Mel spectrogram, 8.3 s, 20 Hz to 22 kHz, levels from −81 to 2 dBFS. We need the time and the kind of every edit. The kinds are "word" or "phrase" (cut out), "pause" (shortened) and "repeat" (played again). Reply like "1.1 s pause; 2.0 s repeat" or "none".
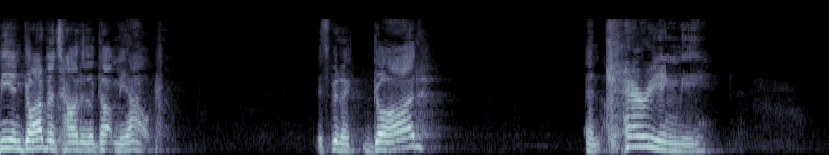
6.0 s word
